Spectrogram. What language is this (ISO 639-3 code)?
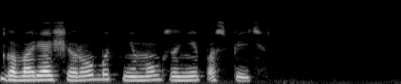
rus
